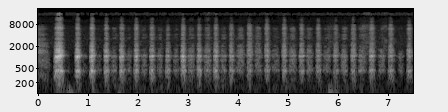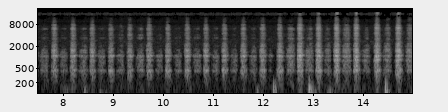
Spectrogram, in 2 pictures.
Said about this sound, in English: So we're going to begin with some very quick in and out breaths, followed by slightly slower breaths, and then we'll ease into the meditation. So let's begin with those quick breaths. Breathing out just at that pace, quickly in and quickly out.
